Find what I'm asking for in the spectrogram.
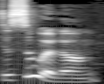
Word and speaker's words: Dessous Along: Wir sind da ja immer sehr offen, aber es braucht einen Hashtag und wir haben uns für Dessous, du kannst es viel schöner aussprechen, Dessous Sualong aus. nee, gar nicht, Dessous Along. – Dessous Along, du hast es, du hast es drauf.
